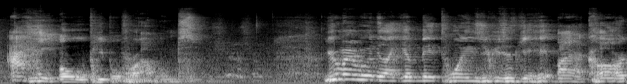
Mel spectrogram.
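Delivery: ordinary delivery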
